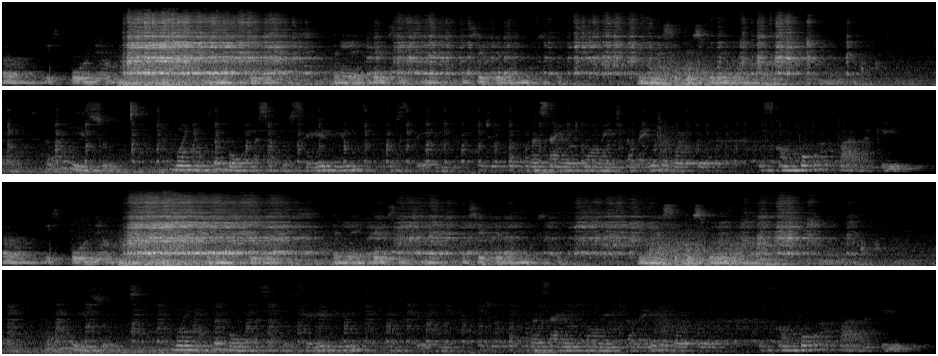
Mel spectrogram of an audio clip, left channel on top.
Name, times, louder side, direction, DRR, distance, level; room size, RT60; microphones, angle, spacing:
voice 1, 0.0-1.5 2.0-5.6 6.3-7.6, right 1 dB, 10° right, 0.6 m, -33 dB
Thunder / Rain, 0.7-16.5, equal, 55° right, 1.1 m, -40 dB
sound 1, 1.0-3.1 3.6-6.7 7.0-8.5 9.4-9.5 9.9-10.2 10.6-10.9 11.2-11.5 11.8-12.0 12.3-17.7, left 3 dB, 75° left, 1.2 m, -29 dB
voice 2, 3.4-3.8 9.3-16.6 16.9-18.3, left 2 dB, 55° left, 0.7 m, -39 dB
8.3 x 3.6 x 5.3 m
head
